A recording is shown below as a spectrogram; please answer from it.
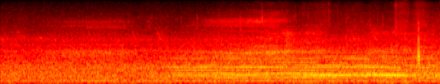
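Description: Distant Norfolk Southern diesel locomotive air horn sounding a held chord of several notes, coming in faintly about halfway through and growing louder as the train approaches, over a low rumble.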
